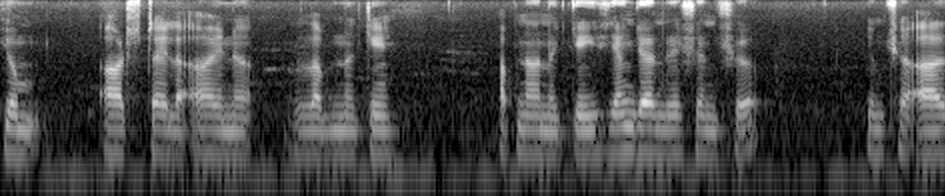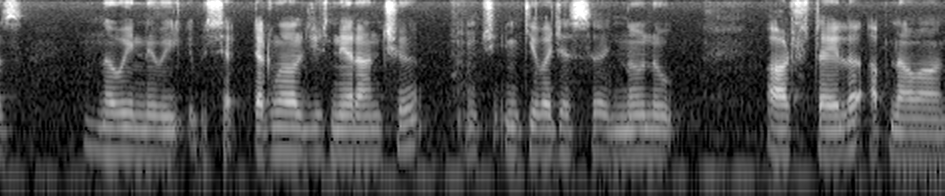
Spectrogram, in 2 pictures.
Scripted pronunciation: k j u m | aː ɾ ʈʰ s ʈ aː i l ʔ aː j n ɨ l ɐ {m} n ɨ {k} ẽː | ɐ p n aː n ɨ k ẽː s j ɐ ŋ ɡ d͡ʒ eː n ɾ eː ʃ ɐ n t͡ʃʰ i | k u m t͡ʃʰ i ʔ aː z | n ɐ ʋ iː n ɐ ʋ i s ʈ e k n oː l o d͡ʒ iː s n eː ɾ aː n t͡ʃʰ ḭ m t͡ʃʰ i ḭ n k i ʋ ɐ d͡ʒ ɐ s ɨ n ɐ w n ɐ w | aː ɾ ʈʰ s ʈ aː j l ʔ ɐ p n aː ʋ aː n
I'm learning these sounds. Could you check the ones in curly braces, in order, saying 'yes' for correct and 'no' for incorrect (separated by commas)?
no, yes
